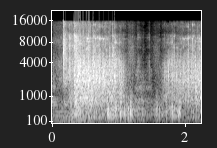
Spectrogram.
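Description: Wooden Jenga tower collapsing: a loud, dense clatter of blocks tumbling onto the tabletop, in two swells, the second starting about a second and a half in.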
